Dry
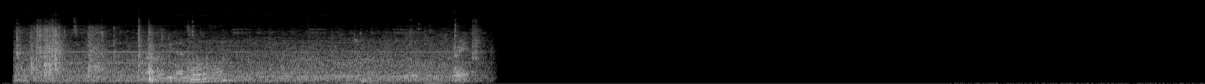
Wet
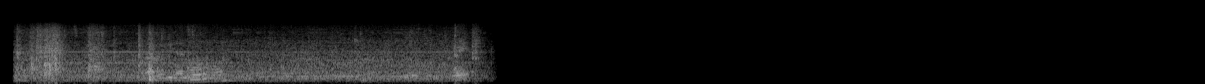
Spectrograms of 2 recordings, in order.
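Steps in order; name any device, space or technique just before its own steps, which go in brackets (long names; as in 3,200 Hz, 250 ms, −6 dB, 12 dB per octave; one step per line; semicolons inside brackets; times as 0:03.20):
early wireless headset (high-pass filter 240 Hz 12 dB per octave; variable-slope delta modulation 32 kbit/s)
level −5 dB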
